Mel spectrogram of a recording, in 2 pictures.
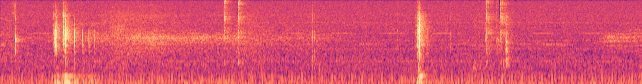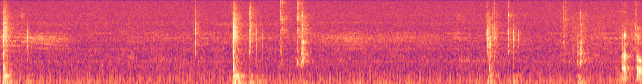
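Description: A computer keyboard is pressed in sparse, separate clicks spaced a second or more apart, with a few quick double taps, over a quiet steady background hum.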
